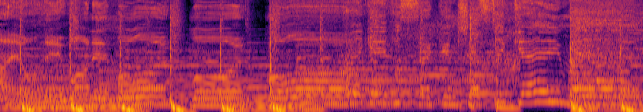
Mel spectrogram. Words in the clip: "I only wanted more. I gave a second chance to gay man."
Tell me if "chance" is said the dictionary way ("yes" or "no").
no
